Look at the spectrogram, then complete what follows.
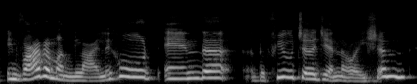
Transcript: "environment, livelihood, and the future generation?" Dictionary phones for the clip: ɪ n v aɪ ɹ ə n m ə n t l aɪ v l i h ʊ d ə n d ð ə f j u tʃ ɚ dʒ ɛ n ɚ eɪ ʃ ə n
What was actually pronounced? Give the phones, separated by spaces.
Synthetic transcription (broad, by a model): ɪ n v aɪ ɹ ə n m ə n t l aɪ l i h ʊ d ə n d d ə f j u tʃ ɚ dʒ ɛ n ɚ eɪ ʃ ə n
